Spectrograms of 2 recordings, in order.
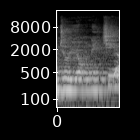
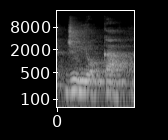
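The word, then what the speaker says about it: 十四日: Mali po yung Juyongnichi. Ang talagang bigkas po dyan is Juyokka.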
